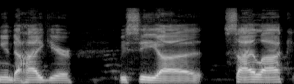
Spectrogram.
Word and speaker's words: Psylocke: Is that how you say her name? Or do you say Pooksley? I used to say Pooksley for some reason. When I was a little kid, that's how I would read it, Pooksley.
